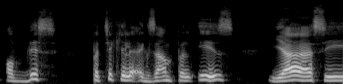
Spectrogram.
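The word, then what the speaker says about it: يس: So the correct pronunciation of this particular example is Yasin. Again, with a larger portion of the prolongation on the letter Sin because of the mud which appears on top of it.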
